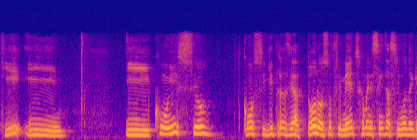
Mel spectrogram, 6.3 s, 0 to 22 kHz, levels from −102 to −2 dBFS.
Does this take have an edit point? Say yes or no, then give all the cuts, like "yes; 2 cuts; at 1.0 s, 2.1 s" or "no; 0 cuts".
no; 0 cuts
